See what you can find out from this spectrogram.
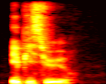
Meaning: splice
- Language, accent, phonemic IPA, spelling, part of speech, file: French, France, /e.pi.syʁ/, épissure, noun, LL-Q150 (fra)-épissure.wav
